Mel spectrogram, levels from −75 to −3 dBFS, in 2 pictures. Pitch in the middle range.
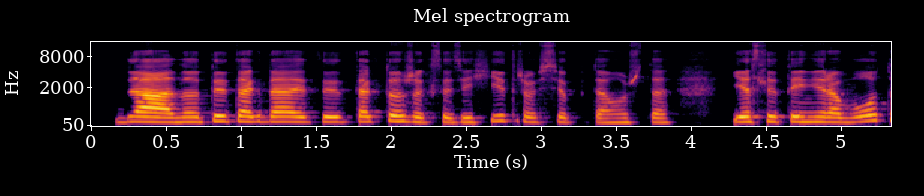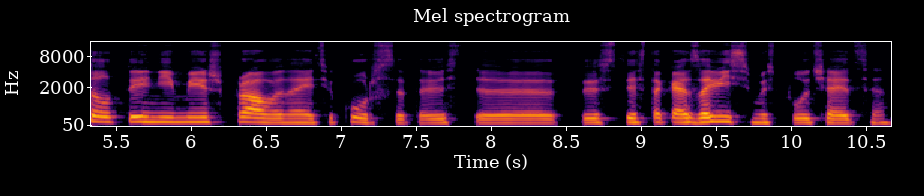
No: high, 195 Hz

